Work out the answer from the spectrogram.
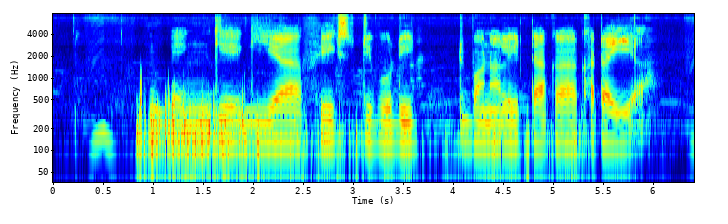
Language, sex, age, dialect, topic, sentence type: Bengali, male, 25-30, Western, banking, statement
